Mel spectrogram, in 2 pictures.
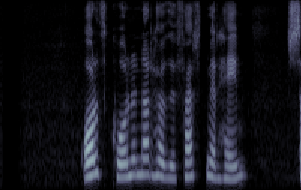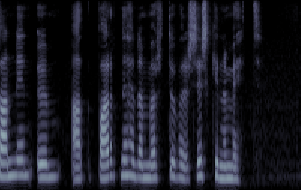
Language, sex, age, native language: Icelandic, female, 40-49, Icelandic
